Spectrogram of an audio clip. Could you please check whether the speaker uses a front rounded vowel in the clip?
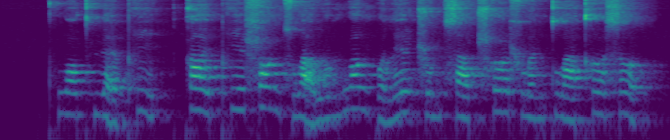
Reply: no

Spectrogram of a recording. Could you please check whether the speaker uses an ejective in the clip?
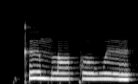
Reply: yes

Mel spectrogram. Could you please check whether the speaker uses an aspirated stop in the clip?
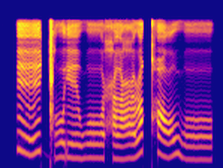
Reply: yes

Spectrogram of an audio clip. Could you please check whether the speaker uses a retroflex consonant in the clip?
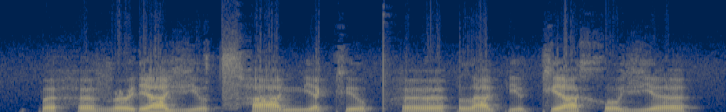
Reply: no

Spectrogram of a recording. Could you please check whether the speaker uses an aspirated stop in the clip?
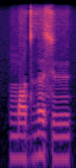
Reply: no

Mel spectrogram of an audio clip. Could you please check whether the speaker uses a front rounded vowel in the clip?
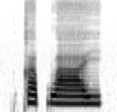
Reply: no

